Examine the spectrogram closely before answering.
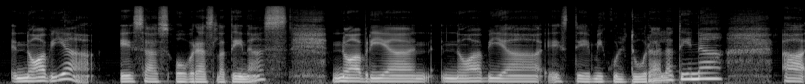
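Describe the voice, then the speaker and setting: Very low-voiced woman, a visual artist guest. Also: darkish tone. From southern Texas, on the Mexican border. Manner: thoughtful, many fillers and restarts, slips into English. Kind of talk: conversational interview answers.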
